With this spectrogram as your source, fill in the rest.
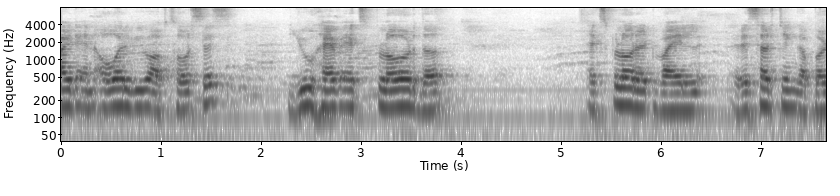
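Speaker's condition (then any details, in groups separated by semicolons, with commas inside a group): No condition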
